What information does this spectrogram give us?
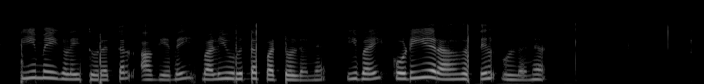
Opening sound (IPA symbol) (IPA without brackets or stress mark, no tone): t̪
